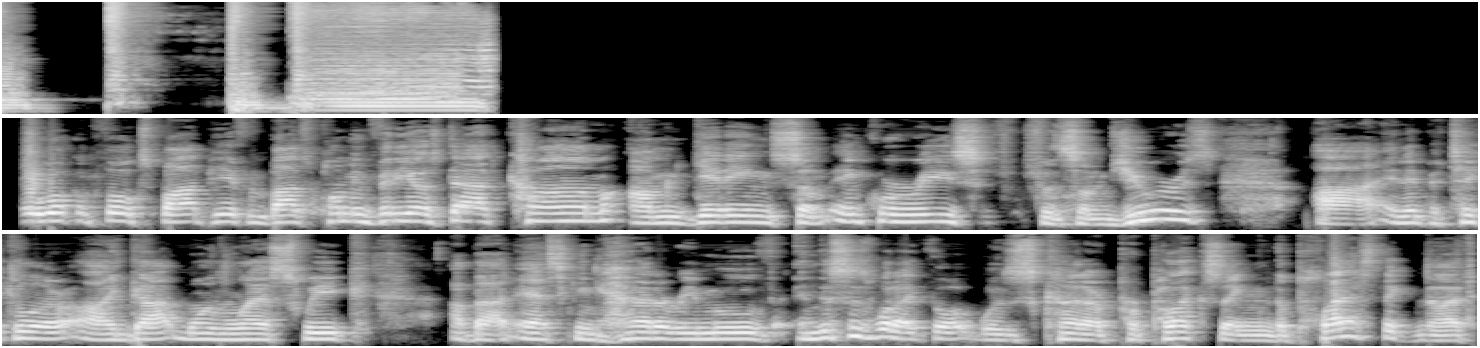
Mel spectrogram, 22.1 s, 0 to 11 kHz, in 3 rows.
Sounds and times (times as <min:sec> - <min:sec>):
Speech: 0:07.5 - 0:22.1.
